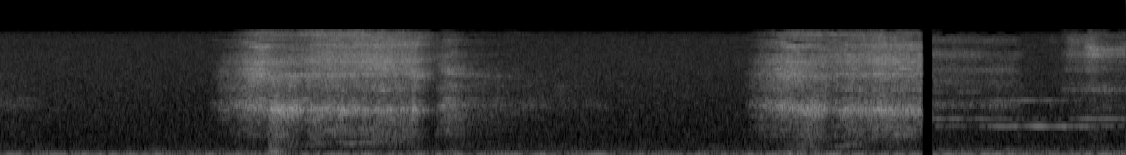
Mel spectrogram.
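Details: Two long, rough snoring breaths about four seconds apart over steady room hum, recorded with the SnoreLab snoring app.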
